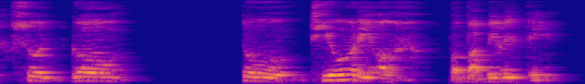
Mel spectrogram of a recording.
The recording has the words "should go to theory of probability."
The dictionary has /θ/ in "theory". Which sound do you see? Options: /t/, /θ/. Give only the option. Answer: /t/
